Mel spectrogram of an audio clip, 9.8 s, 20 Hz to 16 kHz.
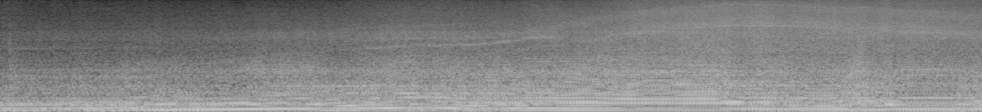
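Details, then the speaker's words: Ford V8 on an engine dyno: loud revving pull with uneven pops and stumbles that never clean up; the crew suspects two cylinders are wired backward, and the float level looks a little high. "that sounds like two cyers are backward"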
